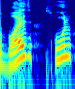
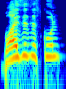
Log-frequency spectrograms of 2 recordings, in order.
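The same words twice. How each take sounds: First: Said in the usual way. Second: बॉयज इज स्कूल with an added इज sound before स्कूल; wrong extra syllable. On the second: Shown as a demonstration. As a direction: stretch बॉयज into बॉयज इज, then स्कूल. (गलत उच्चारण: बॉयज के बाद अलग से इज बोलना) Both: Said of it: "बॉयज स्कूल नहीं कहेंगे".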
